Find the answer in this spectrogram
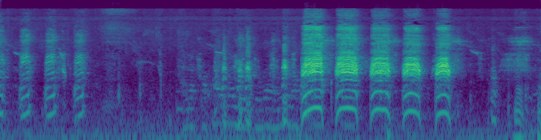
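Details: Female Yi Liang duck calling: a quieter run of nasal quacks early on, then six loud, harsh, evenly spaced quacks in quick succession over about two seconds, with faint background noise.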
